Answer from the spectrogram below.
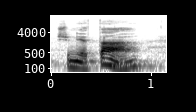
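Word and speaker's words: śūnyatā: And then we have shunyata, and that ta on the end, long A, shunyata, takes that adjective and turns it into an abstract noun.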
